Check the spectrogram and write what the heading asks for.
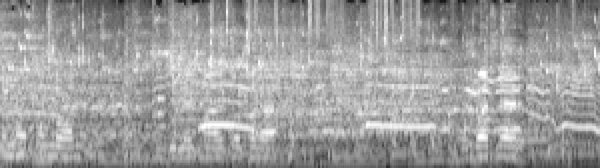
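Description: Live basketball game sound in a gymnasium: the ball bouncing on the hardwood court, with the voices of players and spectators and short squeaky tones.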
